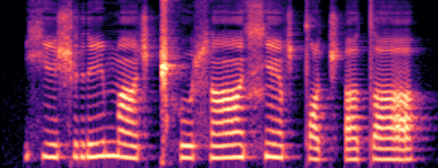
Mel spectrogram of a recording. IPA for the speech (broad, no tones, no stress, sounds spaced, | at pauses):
ç iː ʃ r i m ãː ʃ ǁʰ u ɬ ãː ɕ ẽ ʃ tˤ o t͡ʃʼ a t a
